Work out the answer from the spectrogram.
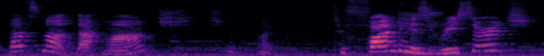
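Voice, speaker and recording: This game streamer, a young woman, talks slowly in a high-sitting voice with music behind her. She performs the game's text expressively and breaks off now and then for chatty side comments as she plays.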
